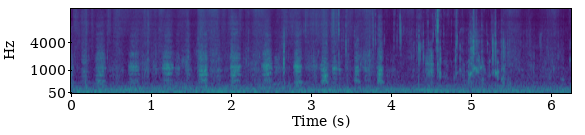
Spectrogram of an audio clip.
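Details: Dog panting near Midnight, a former stray black dog who appeared starving and scared in December 2017 and now thrives with neighbors and two yellow Labs; quick, breathy rhythmic huffs, roughly two per second, over a low background rumble.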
